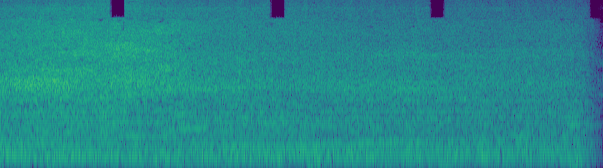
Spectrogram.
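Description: Model steam locomotive with brass gears running, a steady, loud broadband hiss and mechanical rush that slowly eases, no voices.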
